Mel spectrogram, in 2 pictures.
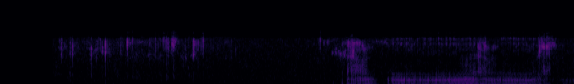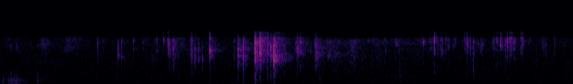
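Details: Merlin, a Silken Windsprite dog trained for several months to tell little stories, indoors. Soft clicks and rustles come first, then one drawn-out, moaning, harmonic vocalization of about two seconds, followed by scattered tapping noises.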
